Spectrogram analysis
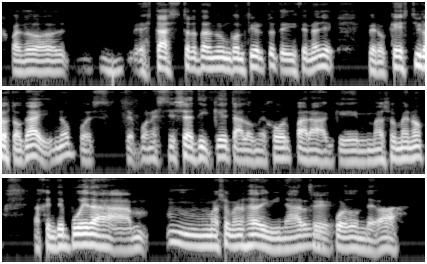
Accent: Barcelona, Catalonia, Spain; Nosotros somos de Barcelona

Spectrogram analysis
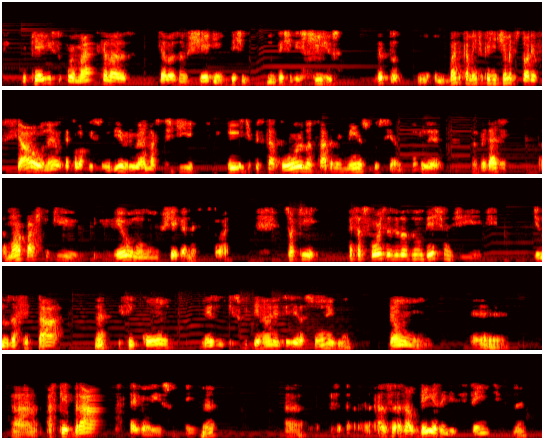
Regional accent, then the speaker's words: Guarapuava, Paraná, Brazil; born there; da região de onde eu nasci, que é a região de Guarapuava, chamados Campos de Guarapuava

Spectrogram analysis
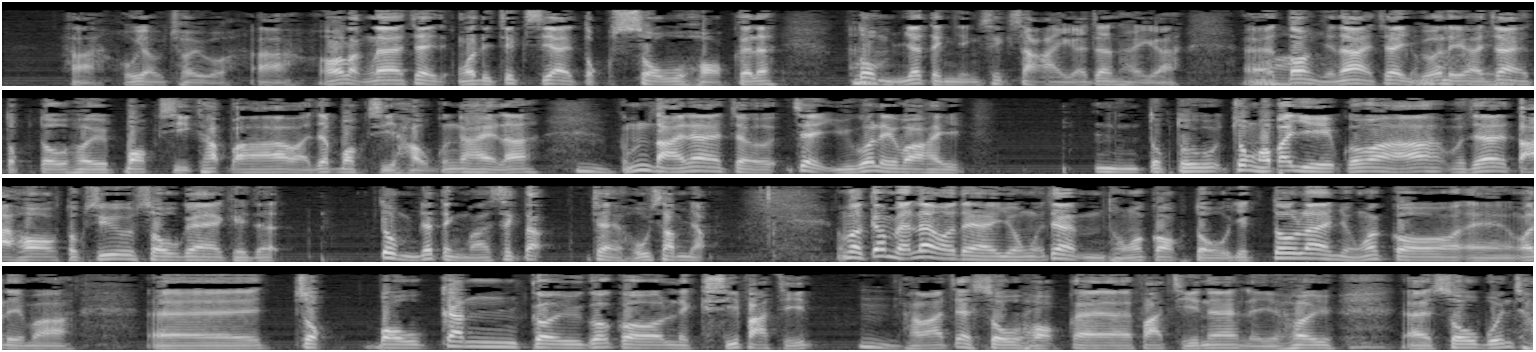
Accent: Guangdong, China; 我哋广东人叫两啦，系即系二啦，系嘛？

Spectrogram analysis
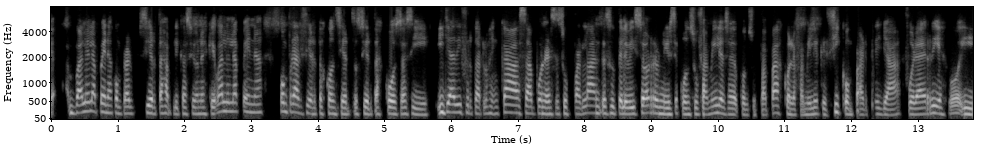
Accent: Ecuador; nosotros como latinos, o nosotros en Ecuador, no estamos muy acostumbrados a pagar por internet

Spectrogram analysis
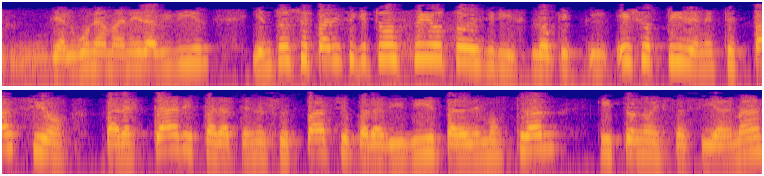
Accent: Río Negro, Argentina; si bien no soy de Viedma, soy del Valle

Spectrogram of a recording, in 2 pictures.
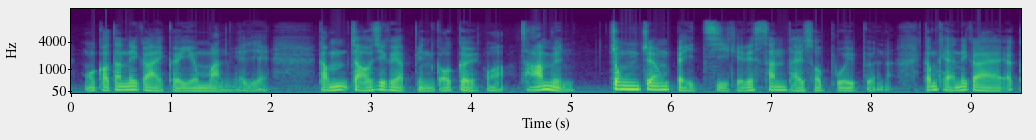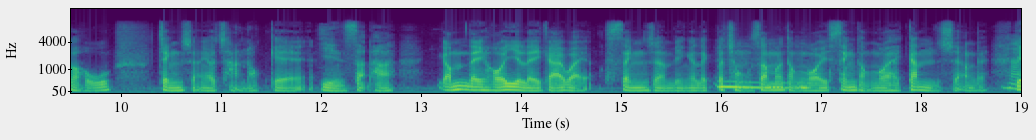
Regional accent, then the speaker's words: Guangdong, China; 咁虽然未开眼老鼠送走系我哋广东人啲陋习啦

